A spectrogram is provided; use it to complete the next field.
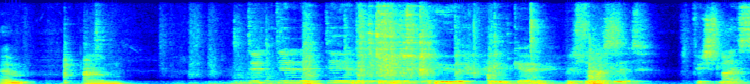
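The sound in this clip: Eggs dished up from a pan with a fish slice, with scraping and clinking of metal utensils against the pan under continuous conversation.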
